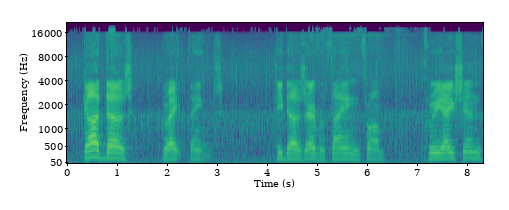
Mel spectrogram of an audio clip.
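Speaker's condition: ALS; somewhat affected, evident today

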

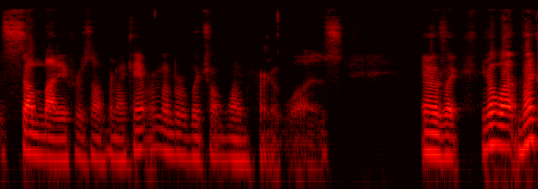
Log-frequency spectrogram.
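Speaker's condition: Cleft palate; cleft palate since childhood

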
